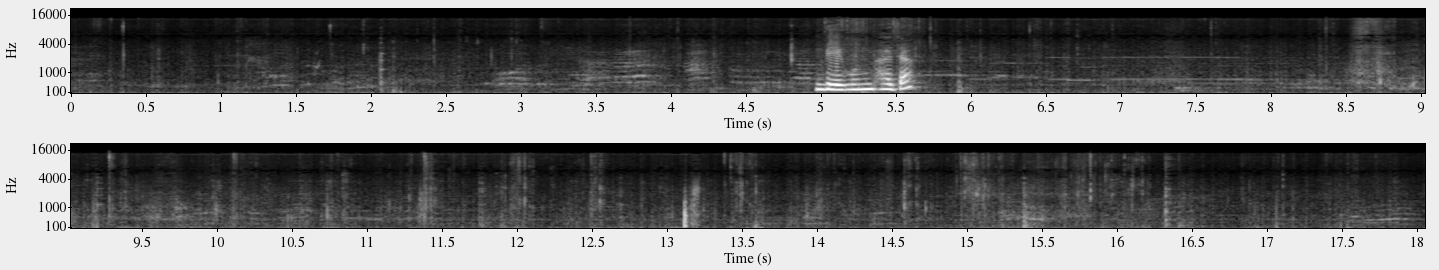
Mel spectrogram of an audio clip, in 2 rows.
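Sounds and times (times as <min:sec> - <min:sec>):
chewing rice: 0:00.0 - 0:18.0
fingers mixing rice on plate: 0:05.7 - 0:18.0.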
